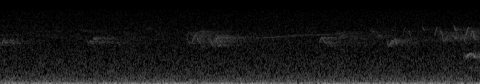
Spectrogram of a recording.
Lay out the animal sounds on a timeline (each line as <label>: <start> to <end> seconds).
Red-eyed Vireo (Vireo olivaceus): 0.0 to 4.8 seconds
Eastern Wood-Pewee (Contopus virens): 1.6 to 3.4 seconds
Ovenbird (Seiurus aurocapilla): 3.7 to 4.8 seconds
